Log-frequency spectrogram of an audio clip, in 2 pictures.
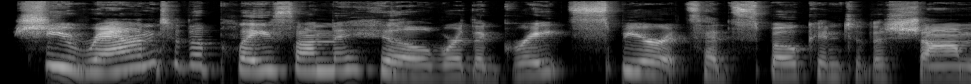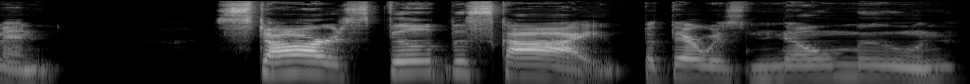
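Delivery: gentle read-aloud storytelling voice; story reading. A narrator's reading. Teacher reading a legend to her class, storytelling. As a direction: read it like a picture book for children.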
